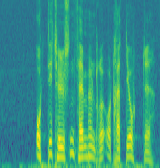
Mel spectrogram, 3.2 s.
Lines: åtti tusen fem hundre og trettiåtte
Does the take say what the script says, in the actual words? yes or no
yes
